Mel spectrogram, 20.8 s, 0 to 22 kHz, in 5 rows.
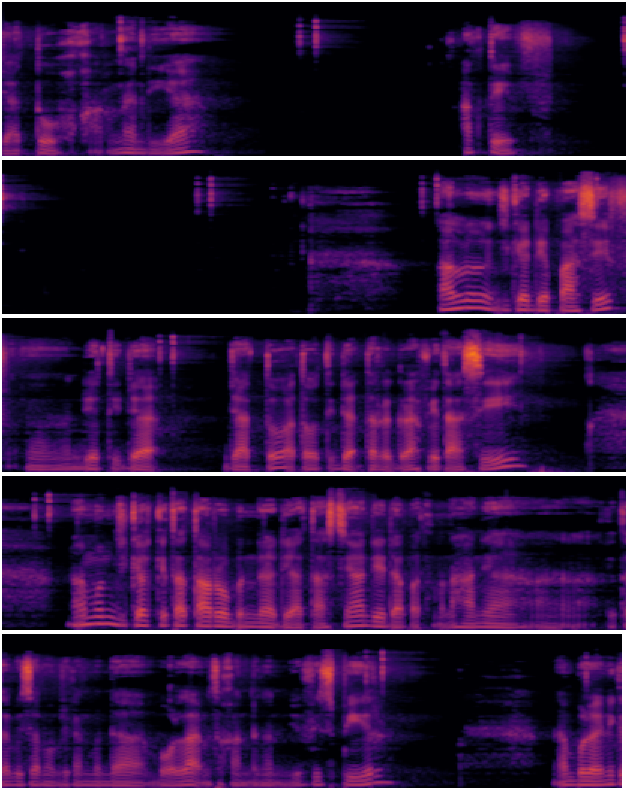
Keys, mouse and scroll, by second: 0.8 space, 4.2 space, 5.5 click, 6.0 alt+a, 7.1-8.2 drag, 9.4 click, 11.8 space, 12.8 click, 13.2 alt+a, 13.8 shift+a, 20.6-20.7 drag.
